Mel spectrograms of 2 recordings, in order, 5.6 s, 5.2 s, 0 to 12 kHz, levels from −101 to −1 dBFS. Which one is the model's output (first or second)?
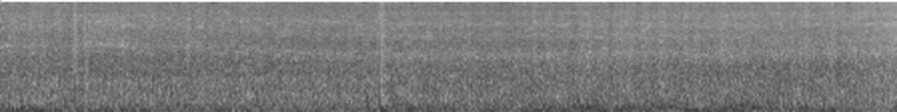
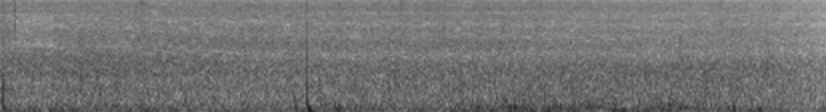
second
